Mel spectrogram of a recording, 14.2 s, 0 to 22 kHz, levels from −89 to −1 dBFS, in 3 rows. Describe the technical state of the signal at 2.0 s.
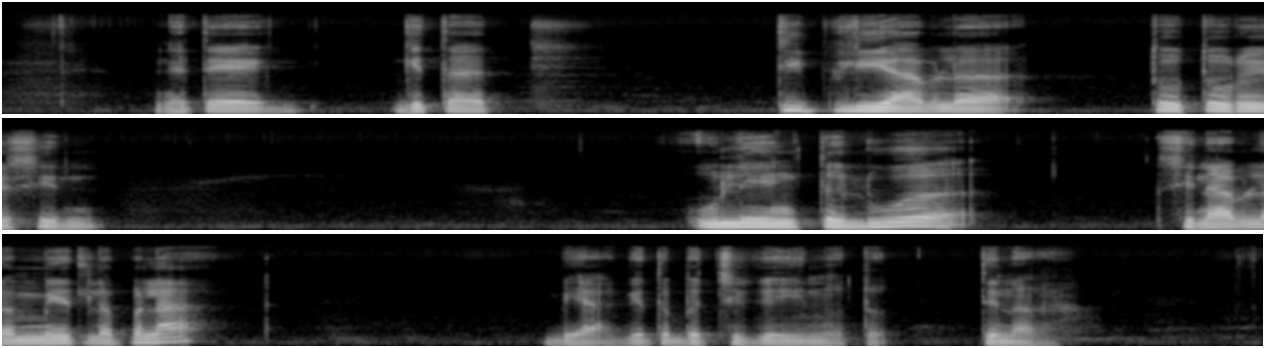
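At 2.0 s the speech signal is intact, with no audible technical fault at that point.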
